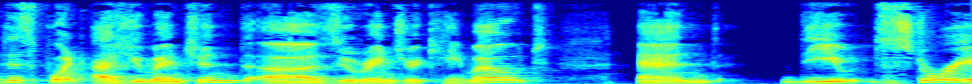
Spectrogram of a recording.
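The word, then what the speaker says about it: Zyuranger: I should point out it can be pronounced Jew Rangers it should technically be Zoo Ranger like there's actually there's a weird sound there that we're kind of skipping around so anyway regardless so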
